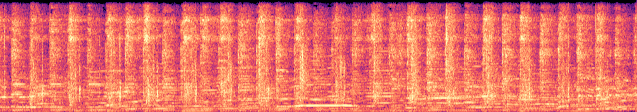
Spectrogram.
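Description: A live band playing upbeat dance music with a steady, quick beat.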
